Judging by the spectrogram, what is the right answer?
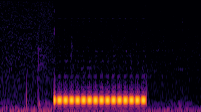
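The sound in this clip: Ringback tone of an outgoing telephone call: a single burst of rapidly pulsing, mid-pitched ringing lasting about a second, with near silence before and after.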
